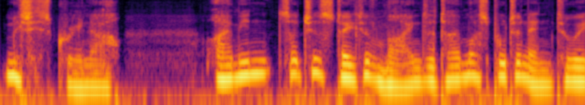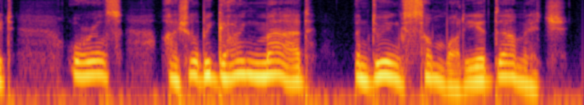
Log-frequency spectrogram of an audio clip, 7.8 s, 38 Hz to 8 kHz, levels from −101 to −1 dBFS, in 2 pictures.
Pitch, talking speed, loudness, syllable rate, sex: 140 Hz, 225 wpm, -17 LUFS, 6.0 syllables/s, male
